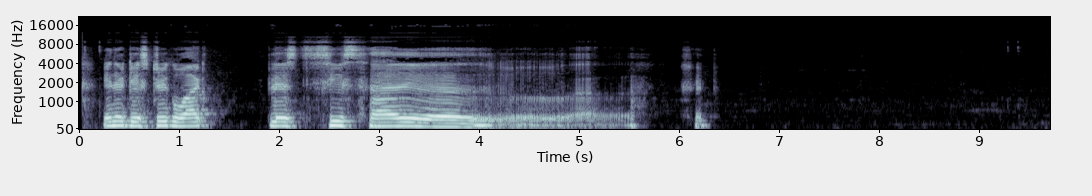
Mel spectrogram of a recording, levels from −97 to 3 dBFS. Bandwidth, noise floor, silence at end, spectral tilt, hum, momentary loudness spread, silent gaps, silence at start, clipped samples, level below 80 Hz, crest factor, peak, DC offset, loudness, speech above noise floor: 9.4 kHz; -83 dBFS; 3.45 s; -5.5 dB/octave; none; 21 LU; none; 0.05 s; under 0.1%; -52 dBFS; 14 dB; -2 dBFS; under 0.1%; -14 LUFS; 69 dB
